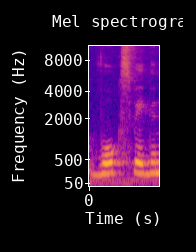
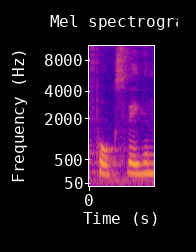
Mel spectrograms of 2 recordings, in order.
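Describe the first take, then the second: First: The word begins with a V sound. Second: The word begins with an F sound. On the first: The speaker calls it wrong. "वोक्स वेगन नहीं होता है" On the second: The speaker calls it right. "फोक्स वेगन होता है"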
